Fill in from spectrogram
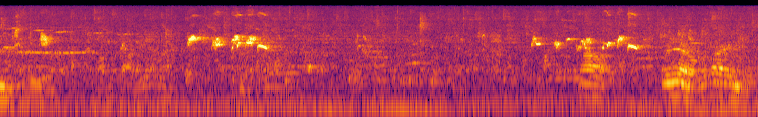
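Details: Red-whiskered bulbul decoy song used in a trap to provoke rival males into coming to fight: two short bursts of bright, warbled, chirpy phrases a few seconds apart, over a low background hum with faint lower sounds near the end.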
